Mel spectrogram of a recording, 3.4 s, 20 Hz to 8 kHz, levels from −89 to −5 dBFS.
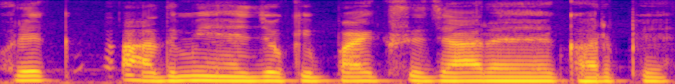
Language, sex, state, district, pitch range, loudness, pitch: Hindi, male, Bihar, West Champaran, 145-150 Hz, -13 LUFS, 145 Hz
